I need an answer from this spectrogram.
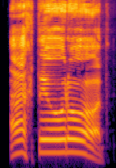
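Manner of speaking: high, loud, drawn-out shriek of outrage; outraged high-pitched yelp; angry squeal. A narrator's reading. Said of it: "взвизгнул карлик".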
